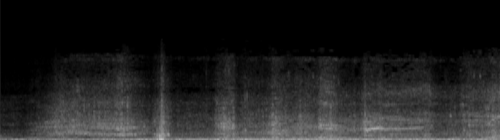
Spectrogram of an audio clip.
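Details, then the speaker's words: Arrma Kraton EXB RC truck while bashing on its third run: quick ratchety clicks and gear chatter over the motor whine. Drivetrain clicking; owner suspects grinding internals or the new rear diffs. "just wanted y'all to know that it's clicking he saw you know hear that clicking and when i did that [Applause] sheesh so the internals are getting messed up"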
